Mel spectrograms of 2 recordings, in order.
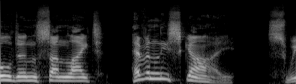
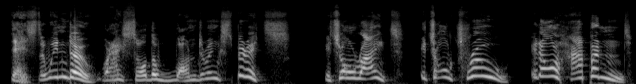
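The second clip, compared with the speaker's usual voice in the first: climbing higher with each line; building excitement; 5 semitones higher than usual. Acted. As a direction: build to giddy disbelief. Scrooge rising in excitement.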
